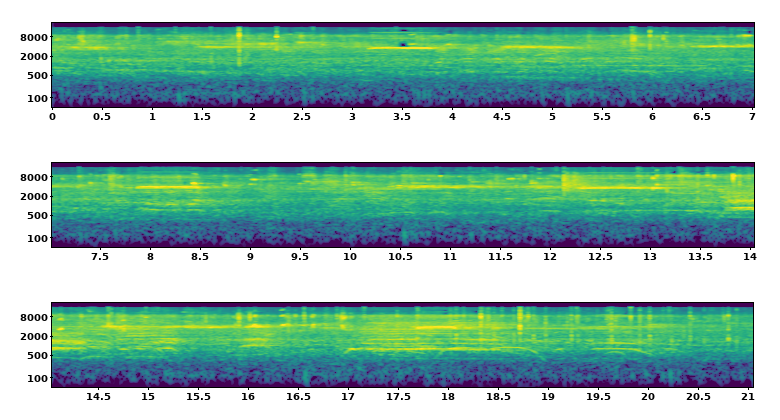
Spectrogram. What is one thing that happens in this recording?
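A crowd of players and spectators chatter and shout in a large echoing hall.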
